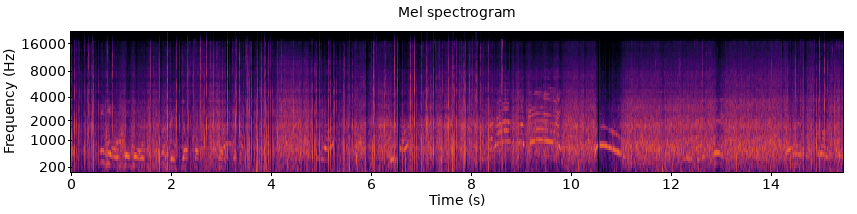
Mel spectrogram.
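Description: Heavy rain pours down.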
